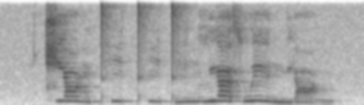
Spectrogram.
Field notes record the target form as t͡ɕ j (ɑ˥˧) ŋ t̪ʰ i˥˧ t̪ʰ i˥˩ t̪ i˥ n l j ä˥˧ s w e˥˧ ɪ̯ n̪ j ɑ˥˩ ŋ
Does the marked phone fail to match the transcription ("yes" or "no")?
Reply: no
